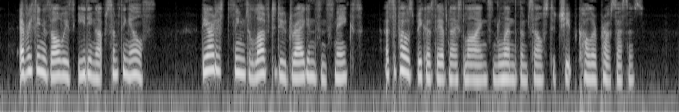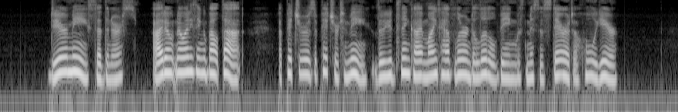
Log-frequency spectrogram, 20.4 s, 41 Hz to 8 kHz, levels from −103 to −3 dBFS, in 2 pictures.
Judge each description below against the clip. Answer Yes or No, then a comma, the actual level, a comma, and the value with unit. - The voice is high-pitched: Yes, high, 225 Hz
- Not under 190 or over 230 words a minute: Yes, average, 195 wpm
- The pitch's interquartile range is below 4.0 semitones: Yes, average, 3.4 semitones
